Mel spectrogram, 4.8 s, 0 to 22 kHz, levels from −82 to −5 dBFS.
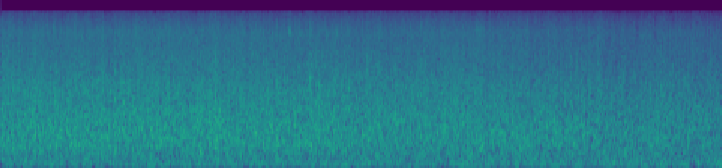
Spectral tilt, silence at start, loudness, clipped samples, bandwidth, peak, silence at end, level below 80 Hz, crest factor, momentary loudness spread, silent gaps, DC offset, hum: -1.5 dB/octave; 0 s; -30 LUFS; under 0.1%; 16.5 kHz; -10 dBFS; 0 s; -64 dBFS; 22 dB; 4 LU; none; under 0.1%; none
